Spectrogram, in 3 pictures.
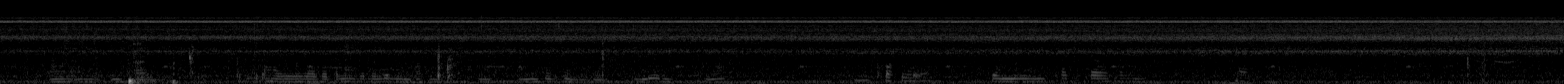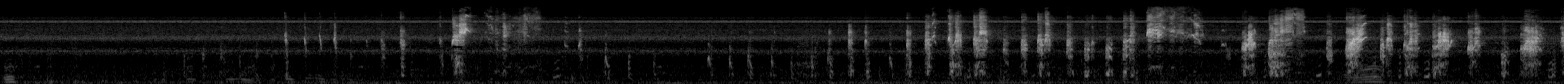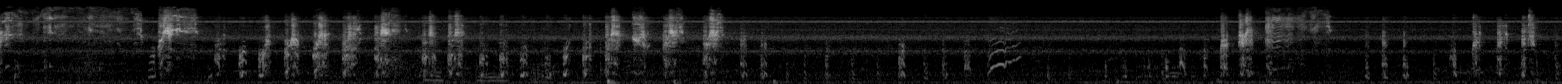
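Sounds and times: insect drone: 0.0 - 46.9
bird chirping rapidly: 18.6 - 21.6, 23.9 - 38.9, 43.3 - 46.8.

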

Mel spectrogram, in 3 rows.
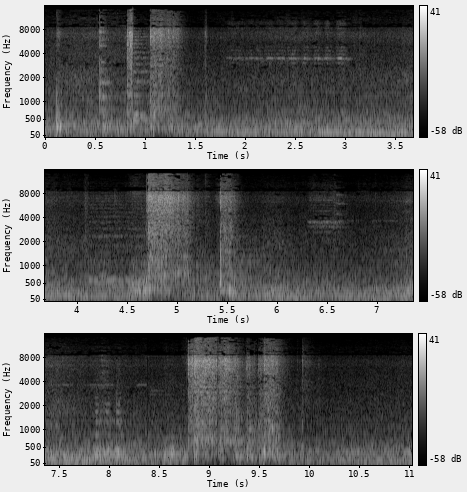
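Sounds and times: metal sheets scraping and rattling: 4.4 - 5.7, 8.8 - 9.8.

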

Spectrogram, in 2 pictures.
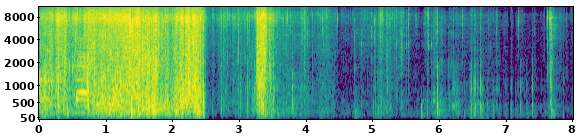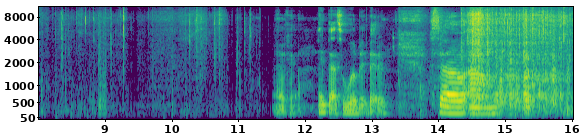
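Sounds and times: phone rubbing on microphone: 0.0 - 2.5
plastic packet crinkling: 0.0 - 11.5, 14.1 - 16.0.

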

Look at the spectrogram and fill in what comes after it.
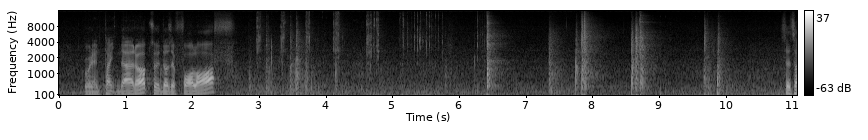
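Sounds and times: metal clicks of wrenches: 2.9 - 6.7.

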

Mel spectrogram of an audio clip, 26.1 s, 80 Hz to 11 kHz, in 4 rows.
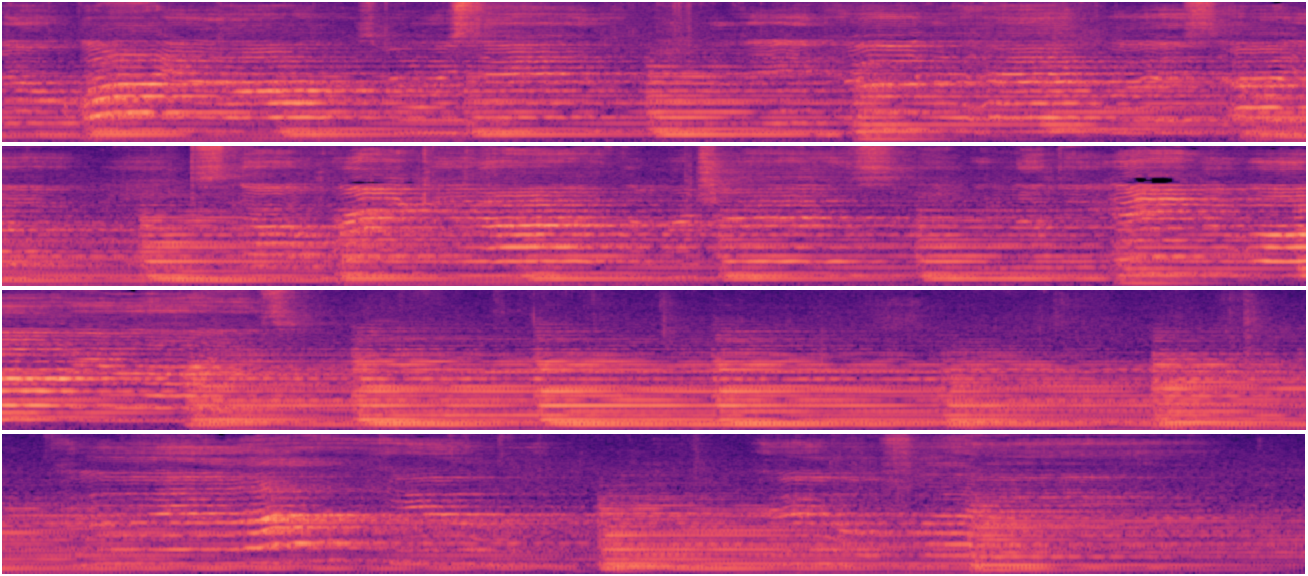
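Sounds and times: girl singing: 0.0 - 14.8
grand piano chords: 0.0 - 26.0.

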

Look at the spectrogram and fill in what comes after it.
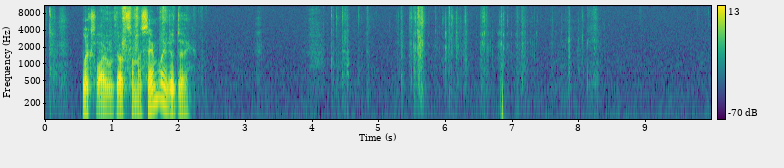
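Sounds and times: plastic bag crinkling: 4.2 - 8.3.

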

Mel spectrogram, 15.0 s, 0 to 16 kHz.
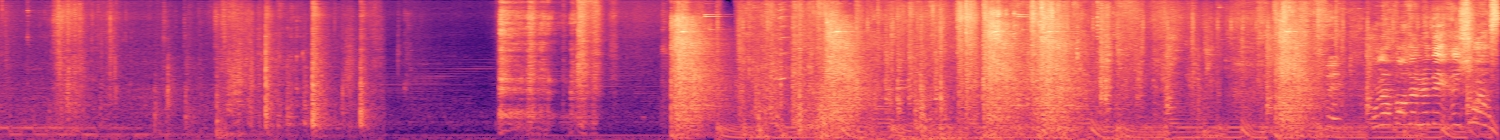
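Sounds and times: loud bang: 6.7 - 7.5, 8.1 - 11.1, 12.8 - 13.4.

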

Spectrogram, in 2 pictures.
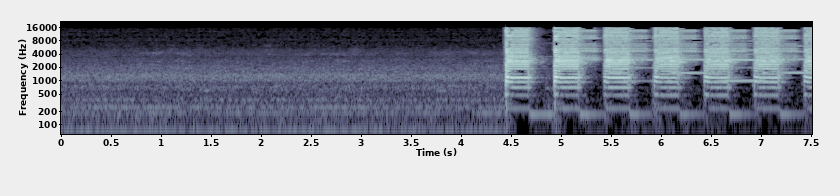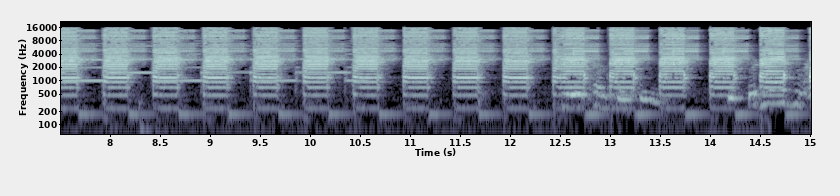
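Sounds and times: fire alarm horns pulsing: 4.4 - 15.0.

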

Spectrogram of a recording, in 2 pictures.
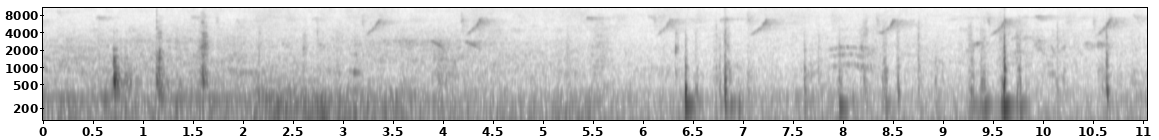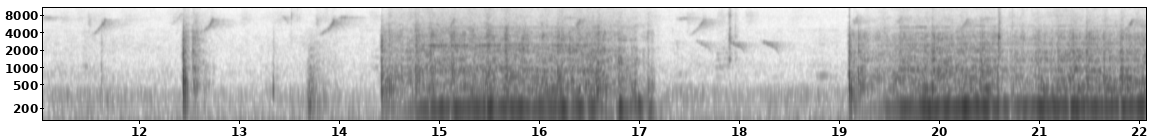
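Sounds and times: small birds chirping: 0.0 - 22.0
electric blender motor humming: 14.4 - 17.2, 19.1 - 22.0.

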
